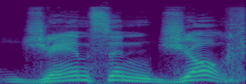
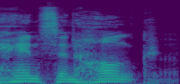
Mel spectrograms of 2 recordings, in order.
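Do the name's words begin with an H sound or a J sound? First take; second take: J sound; H sound. First: Both words begin with a J sound. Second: Both words begin with an H sound.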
